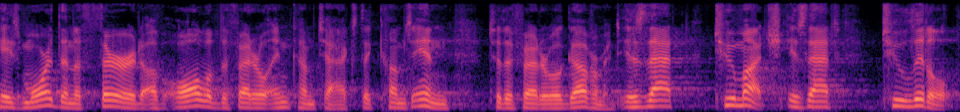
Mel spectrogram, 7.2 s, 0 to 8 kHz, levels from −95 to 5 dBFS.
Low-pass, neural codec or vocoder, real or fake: 7.2 kHz; none; real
